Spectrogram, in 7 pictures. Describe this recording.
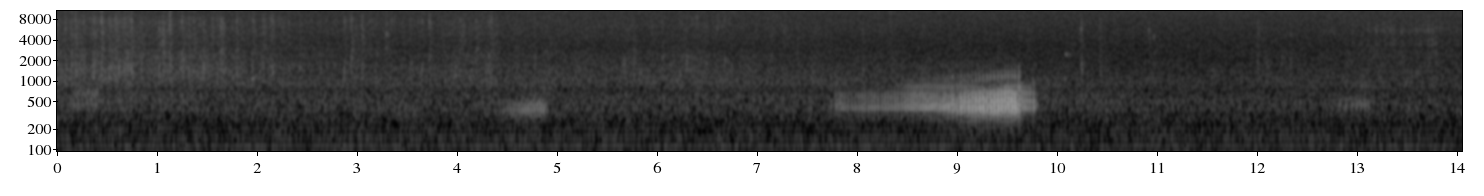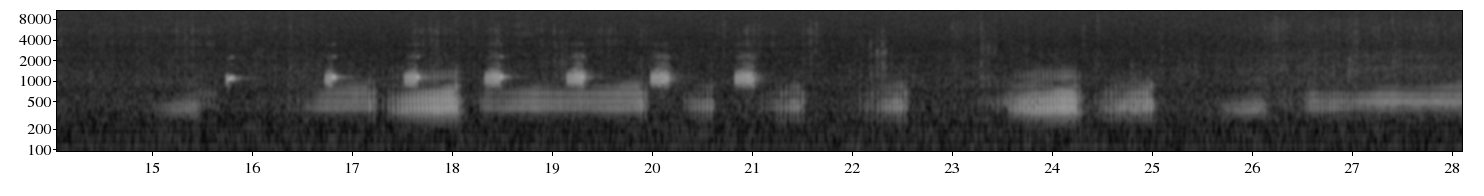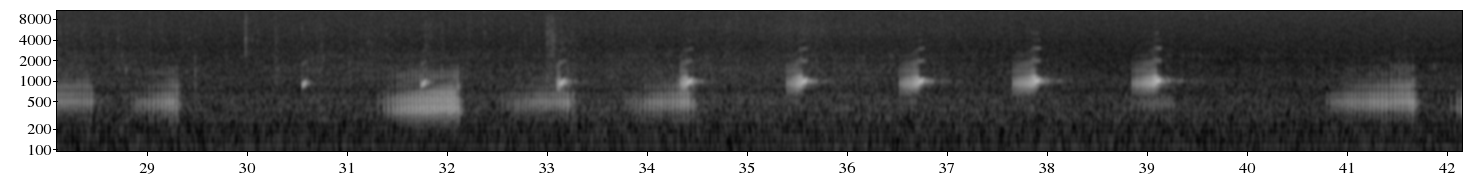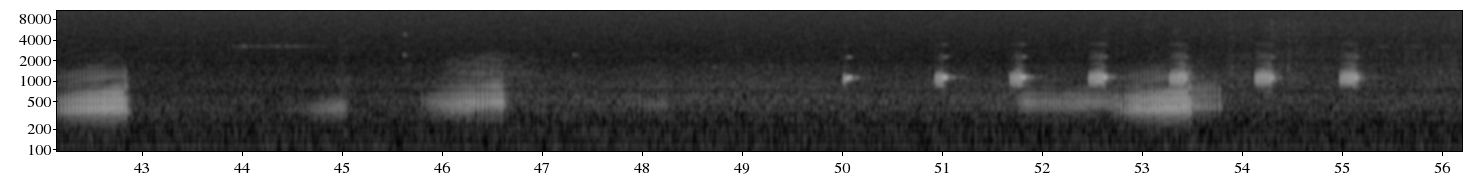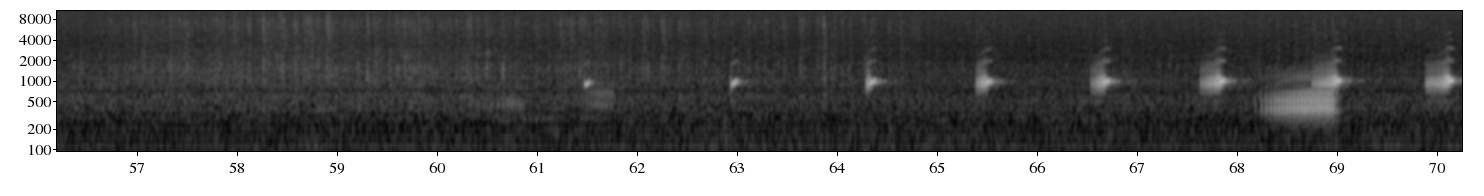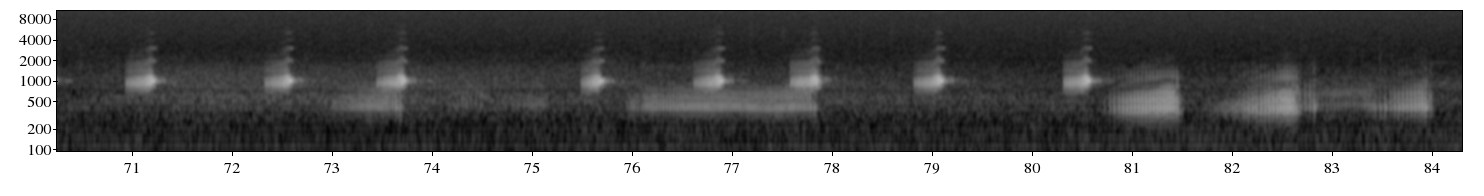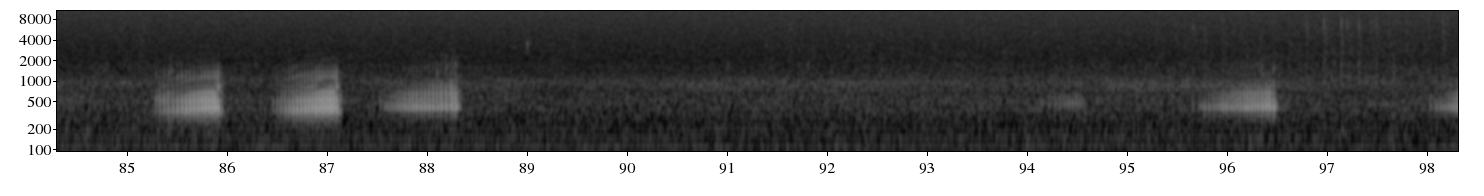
I have no idea what species the frogs or toads are. They arrive every year at this time and call for much of the day and night while remaining completely invisible. There is one call by a donkey from a farm about a mile away and a few distant owls from the wooded eastern side of the Malvern Hills. Thankfully it was a calm night with just a few gusts and hardly any cars. A wind chime is heard very faintly from somewhere in the street. I enjoy the distant jet planes.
